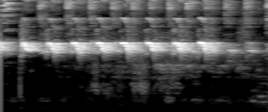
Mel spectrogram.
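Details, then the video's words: Loud singing of a Javan brown-cheeked bulbul: about ten strong, slightly buzzy chirps in steady quick succession, each a rising-falling stroke on the same high pitch. "Cucak jengot gacor volume tembus"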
